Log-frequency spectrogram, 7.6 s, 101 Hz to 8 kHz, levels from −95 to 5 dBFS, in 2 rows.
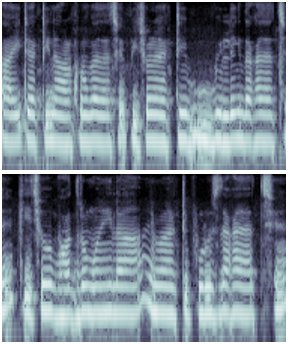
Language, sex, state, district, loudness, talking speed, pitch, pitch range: Bengali, female, West Bengal, North 24 Parganas, -12 LUFS, 145 wpm, 215 Hz, 210-220 Hz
